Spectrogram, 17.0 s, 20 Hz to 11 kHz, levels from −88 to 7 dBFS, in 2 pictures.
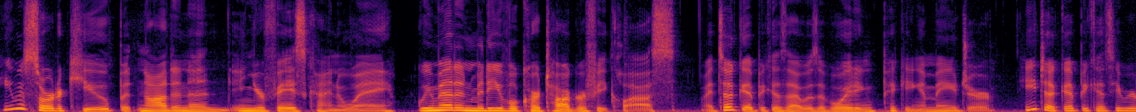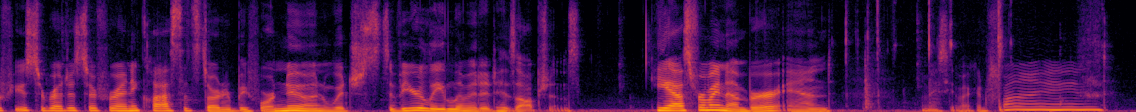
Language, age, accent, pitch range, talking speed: English, 30-49, American, 160-220 Hz, 220 wpm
